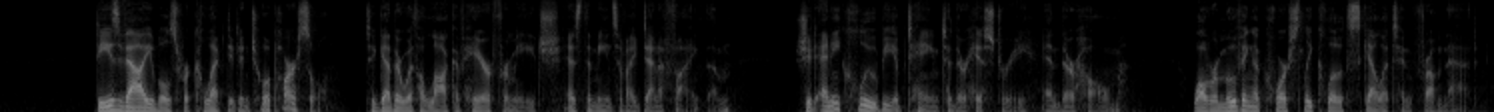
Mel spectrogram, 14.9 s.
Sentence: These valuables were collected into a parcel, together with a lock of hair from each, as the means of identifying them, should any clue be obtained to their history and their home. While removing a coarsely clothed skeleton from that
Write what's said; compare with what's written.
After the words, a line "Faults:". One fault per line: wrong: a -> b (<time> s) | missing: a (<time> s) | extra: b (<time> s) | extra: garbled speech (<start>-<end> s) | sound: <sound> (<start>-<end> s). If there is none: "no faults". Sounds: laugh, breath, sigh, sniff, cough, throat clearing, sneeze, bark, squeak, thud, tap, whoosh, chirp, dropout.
These valuables were collected into a parcel, together with a lock of hair from each, as the means of identifying them, should any clue be obtained to their history and their home. While removing a coarsely clothed skeleton from that
Faults:
no faults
